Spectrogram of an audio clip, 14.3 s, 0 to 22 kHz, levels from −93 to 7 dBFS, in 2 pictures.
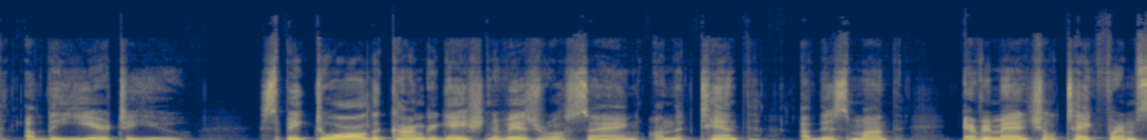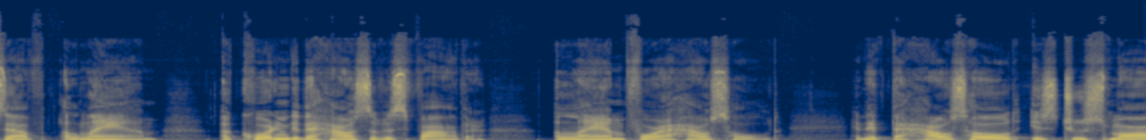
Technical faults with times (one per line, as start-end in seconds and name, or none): none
